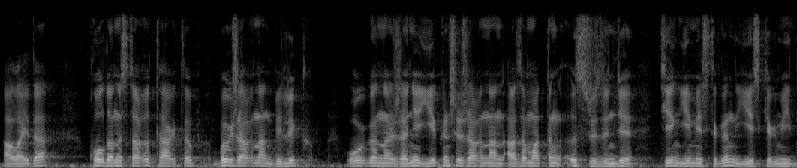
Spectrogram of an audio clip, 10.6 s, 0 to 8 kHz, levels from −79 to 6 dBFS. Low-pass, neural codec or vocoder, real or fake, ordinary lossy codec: 7.2 kHz; none; real; none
